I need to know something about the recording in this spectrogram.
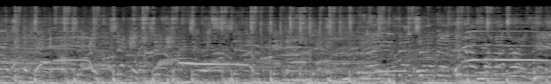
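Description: DJ dance music with a steady beat played over loudspeakers, with a crowd cheering and shouting over it.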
